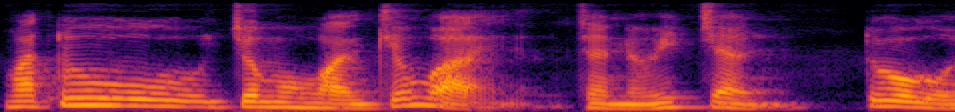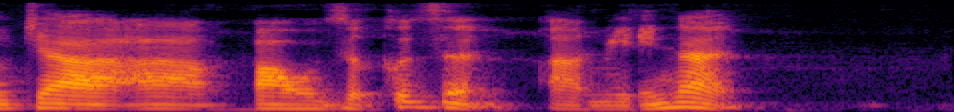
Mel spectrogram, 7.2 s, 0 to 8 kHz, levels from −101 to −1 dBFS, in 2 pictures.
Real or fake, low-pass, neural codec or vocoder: fake; 7.2 kHz; codec, 32 kHz, 1.9 kbps, SNAC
